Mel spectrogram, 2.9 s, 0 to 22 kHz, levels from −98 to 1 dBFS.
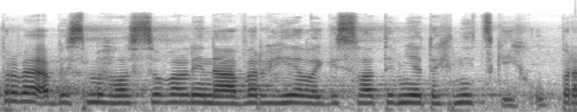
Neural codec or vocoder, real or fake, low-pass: none; real; 14.4 kHz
